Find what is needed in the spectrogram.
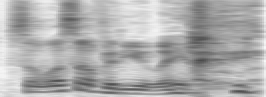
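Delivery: blurted out high and loud, flustered. Retold or imitated. Fan stuck for words at a meet-and-greet, flustered. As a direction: imitate yourself flailing for something to say. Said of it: "I got so, like, flustered".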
